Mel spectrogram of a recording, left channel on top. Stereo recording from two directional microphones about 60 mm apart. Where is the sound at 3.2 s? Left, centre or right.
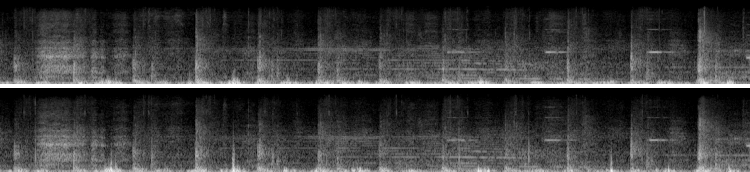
Left.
